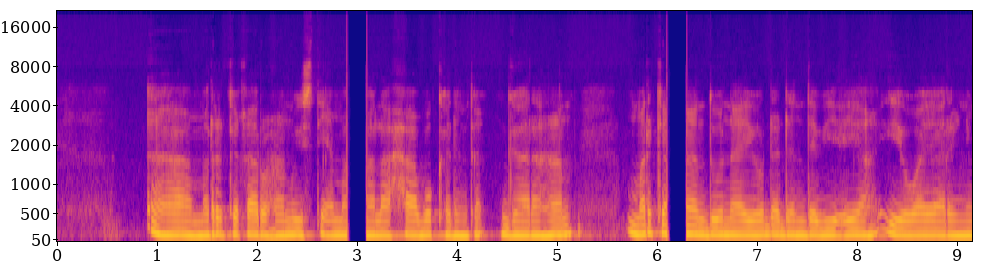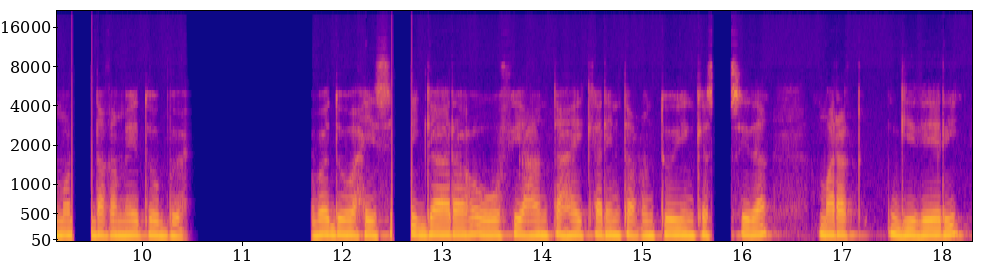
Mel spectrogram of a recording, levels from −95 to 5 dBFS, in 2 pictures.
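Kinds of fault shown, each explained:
Gap between chunks: The speech arrives in pieces about 3 seconds long, with a silent hole left at each join. Each hole lasts 200 ms. They fall at 2.90, 6.10, 9.30, 12.50 and 15.70 s, a steady beat roughly every 3.2 seconds. Nothing is lost, but the flow is cut each time. The hole at 9.30 s comes just before "dhaqameed oo", and the one at 15.70 s just after "fiican tahay karinta cuntooyinka".
Long network dropout: Right after "dhaqameed oo", from 10.43 to 11.71 s, the audio stops arriving. This is likely a network outage. The receiver briefly stretches the last sound into a fading buzz, then about 1.18 s of silence follows. When the speech returns, roughly 1.26 s of it is simply missing and never played. The words resume further on, not where they left off, so the sentence jumps.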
